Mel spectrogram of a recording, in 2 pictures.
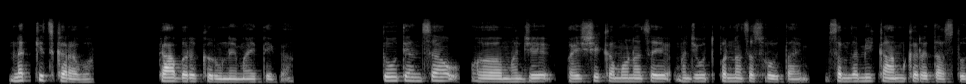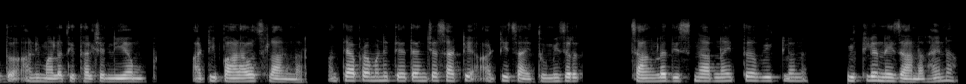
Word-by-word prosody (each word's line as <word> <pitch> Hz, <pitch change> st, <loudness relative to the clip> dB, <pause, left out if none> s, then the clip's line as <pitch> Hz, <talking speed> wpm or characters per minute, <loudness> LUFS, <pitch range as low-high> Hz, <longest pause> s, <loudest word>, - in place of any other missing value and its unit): नक्कीच 175 Hz, +4 st, 0 dB
करावं. 120 Hz, -6 st, +2 dB, 0.7 s
का 155 Hz, -1 st, +9 dB
बरं 150 Hz, 0 st, +3 dB
करू 135 Hz, -2 st, +2 dB
नये 130 Hz, 0 st, +3 dB
माहिती 130 Hz, +1 st, -2 dB
आहे 120 Hz, -, -7 dB
का? -, -, -14 dB, 0.9 s
तो 175 Hz, 0 st, +3 dB
त्यांचा 175 Hz, -1 st, 0 dB, 0.3 s
अ, 140 Hz, -4 st, +3 dB
म्हणजे 135 Hz, +2 st, +1 dB, 0.2 s
पैसे 140 Hz, +3 st, -1 dB
कमवण्याचे 145 Hz, -1 st, +2 dB
म्हणजे 145 Hz, 0 st, -2 dB
उत्पन्नाचा 150 Hz, -1 st, -1 dB
स्रोत 135 Hz, -2 st, -1 dB
आहे. 120 Hz, 0 st, -2 dB, 0.3 s
समजा 155 Hz, -2 st, +2 dB
मी 155 Hz, +1 st, -2 dB
काम 145 Hz, -2 st, +3 dB
करत 135 Hz, -1 st, +1 dB
असतो 130 Hz, -1 st, -1 dB
तर -, -, +1 dB
आणि 150 Hz, 0 st, -3 dB
मला 140 Hz, +1 st, +3 dB
तिथले 140 Hz, +1 st, -1 dB
नियम, 140 Hz, 0 st, +3 dB, 0.5 s
अटी 155 Hz, +5 st, -2 dB
पाळावेच 150 Hz, 0 st, +3 dB
लागणार 125 Hz, -4 st, +1 dB, 0.3 s
आणि -, -, -8 dB
त्याप्रमाणे 180 Hz, 0 st, +3 dB
ते 175 Hz, -, +2 dB
त्यांच्यासाठी 170 Hz, -1 st, 0 dB
अटीच 180 Hz, -2 st, -4 dB
आहे. 130 Hz, -, +1 dB
तुम्ही 150 Hz, +1 st, -2 dB
जर 165 Hz, +1 st, +3 dB, 0.6 s
चांगलं 150 Hz, +1 st, +4 dB
दिसणार 160 Hz, 0 st, -1 dB
नाही 165 Hz, +1 st, -1 dB
तर 185 Hz, -, +3 dB
विकलं 165 Hz, 0 st, -2 dB
न 165 Hz, -, -8 dB, 0.4 s
विकलं 175 Hz, +1 st, +2 dB
नाही 160 Hz, -1 st, +3 dB
जाणार, 130 Hz, -3 st, +2 dB
आहे 150 Hz, +3 st, -3 dB
ना? 180 Hz, +1 st, -6 dB
150 Hz, 160 wpm, -23 LUFS, 140-165 Hz, 0.9 s, का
